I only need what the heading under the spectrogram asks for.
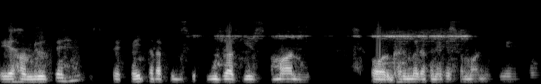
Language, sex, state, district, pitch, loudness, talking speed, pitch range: Hindi, male, Uttar Pradesh, Jyotiba Phule Nagar, 125 Hz, -18 LUFS, 220 wpm, 120-130 Hz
